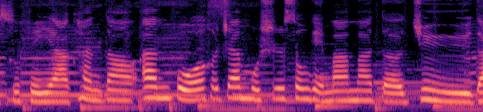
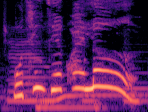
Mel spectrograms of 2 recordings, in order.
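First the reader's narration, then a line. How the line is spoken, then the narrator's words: Shout. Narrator (Chinese): 苏菲亚 大喊道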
